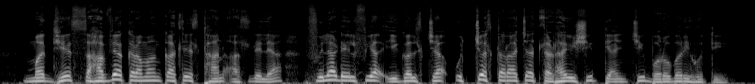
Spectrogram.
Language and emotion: Marathi, neutral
